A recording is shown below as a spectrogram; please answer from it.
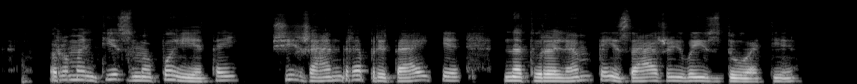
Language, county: Lithuanian, Panevėžys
